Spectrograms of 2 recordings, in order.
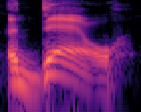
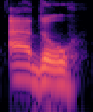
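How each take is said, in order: First: The name sounds like the singer's name. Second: The name sounds unlike the singer's name. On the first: The speaker calls it wrong. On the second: The speaker calls it right.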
